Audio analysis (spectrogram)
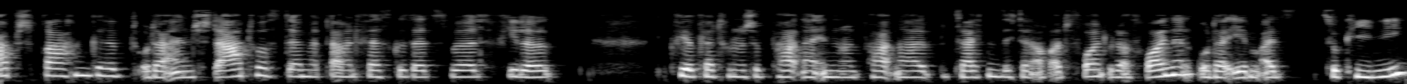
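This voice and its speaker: A woman speaks at a moderate pace in a medium pitch, somewhat breathy and with fairly even intonation. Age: 20s. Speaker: podcast co-host. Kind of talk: casual chat.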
